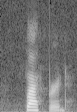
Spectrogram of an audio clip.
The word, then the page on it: blackbird: American English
